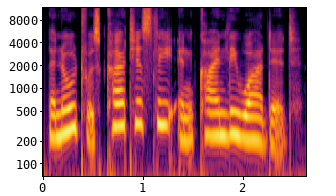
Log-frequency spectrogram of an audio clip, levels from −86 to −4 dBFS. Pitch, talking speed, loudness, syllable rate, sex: 250 Hz, 160 wpm, -16 LUFS, 4.5 syllables/s, female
